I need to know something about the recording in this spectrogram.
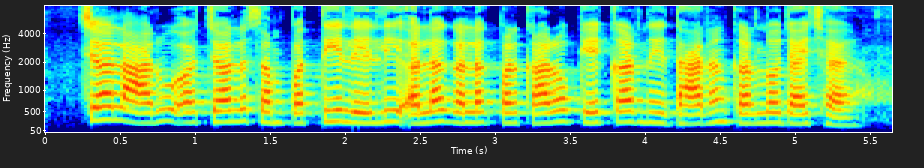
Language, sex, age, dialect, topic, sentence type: Maithili, female, 18-24, Angika, banking, statement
